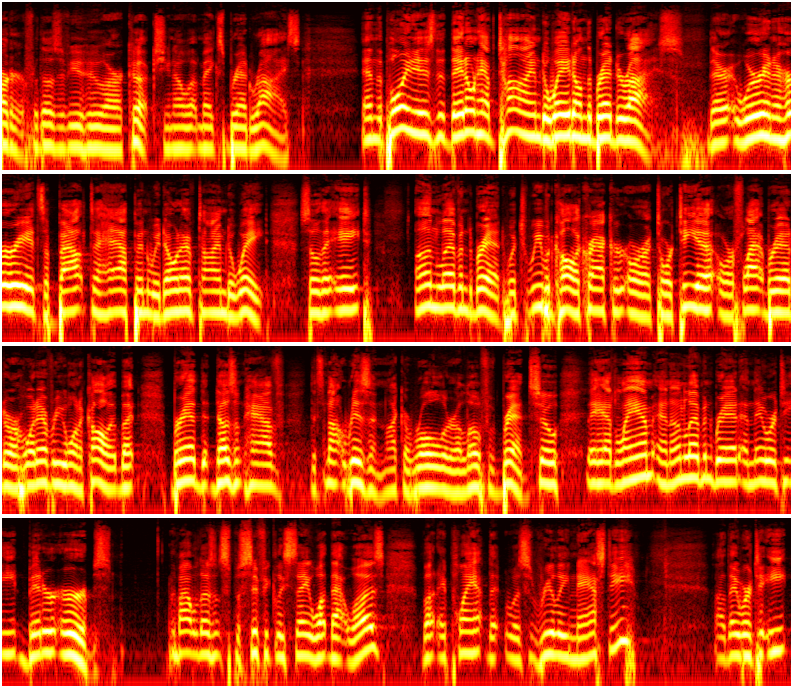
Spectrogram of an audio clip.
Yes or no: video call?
no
